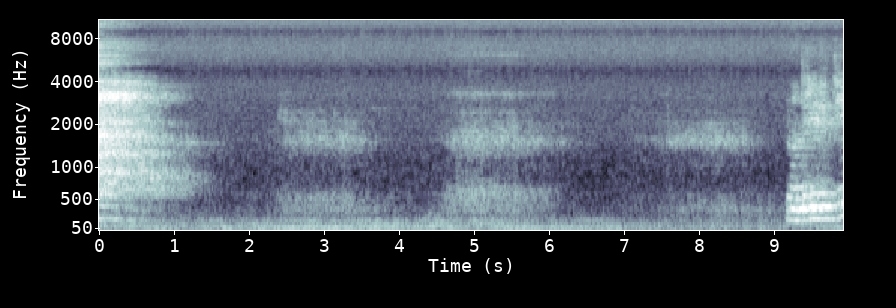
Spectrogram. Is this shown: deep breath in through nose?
yes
